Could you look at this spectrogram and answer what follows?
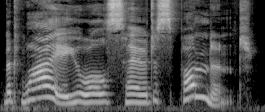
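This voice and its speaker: A woman's voice: medium pitch, expressive, unhurried, voice pushed up. A woman voicing a pompous, educated male insect in a storybook reading, speaking in a grand, impressive manner. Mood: lofty.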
